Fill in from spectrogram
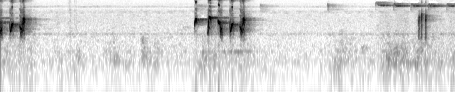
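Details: A bulbul kept as a decoy to draw wild birds into fighting gives two rapid, liquid whistled phrases about three seconds apart. Near the end come a softer scratchy burst and a faint high, thin tone.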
